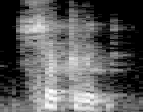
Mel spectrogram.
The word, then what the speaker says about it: सकृत: अब जैसे एक शब्द है संस्कृत में सकृत, सकृत शब्द है। अब सकृत का अर्थ होता है एक बार। सकृत जो है स से, दंती स से उच्चारण करो सकृत, तो उसका अर्थ होता है एक।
